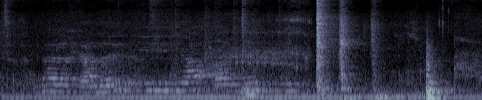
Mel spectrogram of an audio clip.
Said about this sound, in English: I don't know if somebody's coming, let's grab the door.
